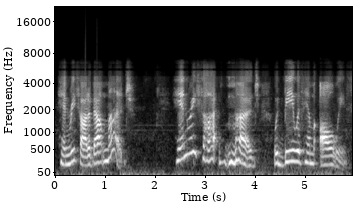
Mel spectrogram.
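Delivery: plain reading voice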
